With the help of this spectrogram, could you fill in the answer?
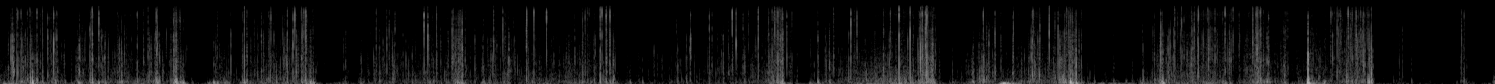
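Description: A clear, soft plastic bag full of white cotton pads is squeezed and crinkled with fingertips and nails, giving dense, broadband crackling and tearing-like rustles. The bursts of crinkling are broken by a few short silent gaps and end with a quieter pause near the close.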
